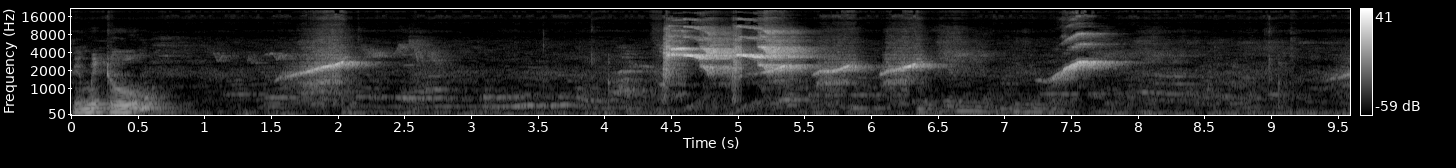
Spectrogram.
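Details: Parrot talking in a cat voice: low voiced syllables at first, then scattered upslurred whistles and a loud harsh squawk, with gaps of quiet between.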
